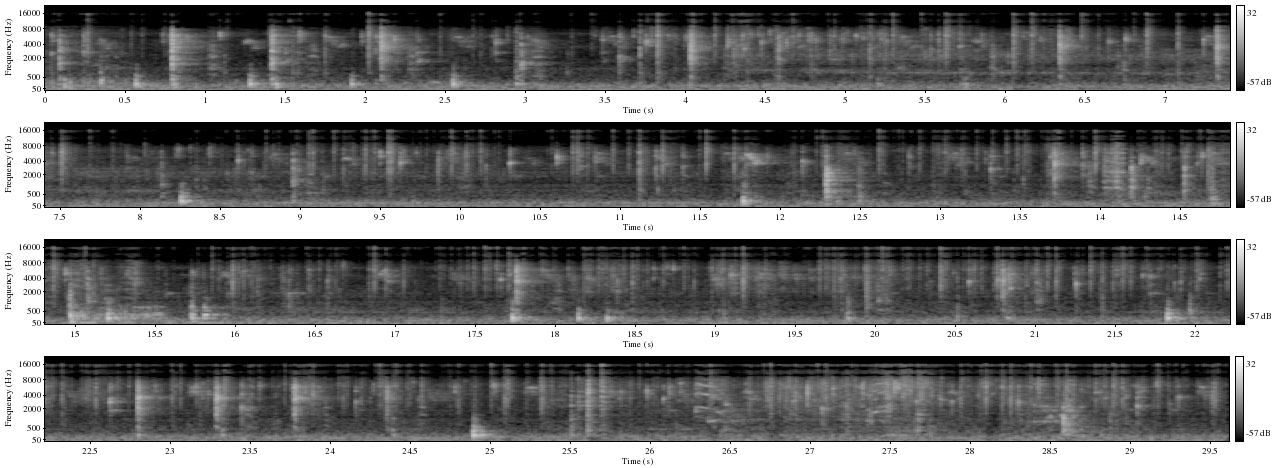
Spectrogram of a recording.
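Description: Kitchen work: irregular clinks and knocks of utensils against dishes and pans over a steady hiss.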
